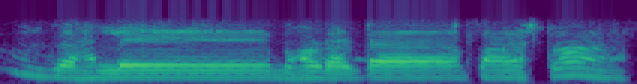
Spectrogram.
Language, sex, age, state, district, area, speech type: Odia, male, 18-30, Odisha, Nayagarh, rural, conversation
